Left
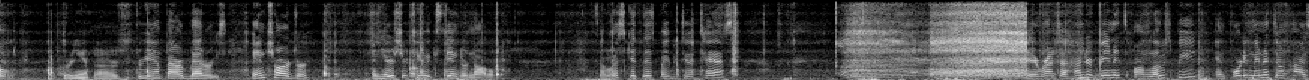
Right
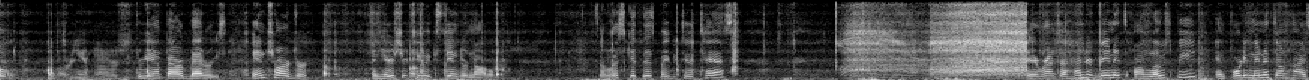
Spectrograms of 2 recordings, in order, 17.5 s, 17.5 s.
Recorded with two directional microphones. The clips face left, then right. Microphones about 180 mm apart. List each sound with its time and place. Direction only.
0.0 s a sound: centre (ahead or behind)
0.8 s speech: 50° left (ahead or behind)
1.8 s speech: 5° right (ahead or behind)
7.9 s speech: 5° left (ahead or behind)
9.0 s speech: 20° right (ahead or behind)
11.1 s a sound: 50° left (ahead or behind); by 13.7 s 30° left (ahead or behind)
14.2 s speech: 20° right (ahead or behind)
